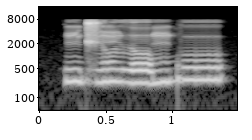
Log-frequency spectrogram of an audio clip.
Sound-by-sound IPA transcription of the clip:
n d͡ʒ ũ ð o m b u

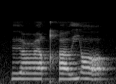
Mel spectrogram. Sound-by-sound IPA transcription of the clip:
ʉ ʕ y qʰ u j ɔ

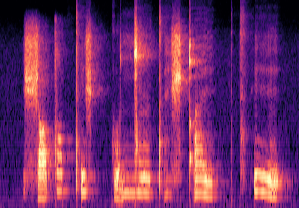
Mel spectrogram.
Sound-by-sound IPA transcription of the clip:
ʃ ɛ̰ tˤ ɪ p tʼ ɪ ʃ kː o̰ ŋ͡ǀ ə˞ tʼ ɛ̤ ʃ qʼ ɪ | t͡sʼ ɪ

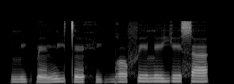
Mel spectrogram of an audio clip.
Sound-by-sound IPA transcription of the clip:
l i˨ k͡p ɛ̃˨ n i˧ t ɛ̃˨ h i˨ ɡ͡b ɔ˧ f e˦ l e˦ j e˦ s a˦

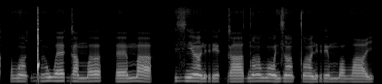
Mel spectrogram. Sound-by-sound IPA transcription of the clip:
ðˤ ɐ̃ ɡ͡ǃ ɐ̃ w ɛ ɡ a m ɐ | ɛ m a | zʲ ã rʲ ɛ ɡ a d ã ðˤ õ zʲ ɐ̃ tˤ ẽ rʲ ɐ m o ðˤ i

